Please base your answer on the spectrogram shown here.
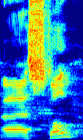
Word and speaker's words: Skål: Skål. Yes, sir. Okay. Skål.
